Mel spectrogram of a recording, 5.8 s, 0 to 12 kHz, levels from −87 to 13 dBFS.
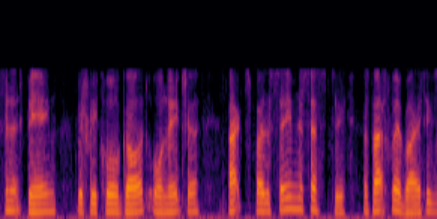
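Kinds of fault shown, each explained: RealAudio 14.4 codec: The speech has passed through RealAudio 1, a low-rate codec built for dial-up links, and the damage is heavy. The sound is muffled and gargly throughout, with nothing surviving above 3.8 kHz, consistent with an 8 kbit/s stream. On a spectrogram the energy stops at a hard ceiling near 3.8 kHz for the whole clip, with smeared, blotchy harmonics below it. The waveform looks coarse and lacks the crisp transient edges of consonants.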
